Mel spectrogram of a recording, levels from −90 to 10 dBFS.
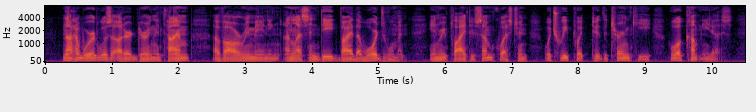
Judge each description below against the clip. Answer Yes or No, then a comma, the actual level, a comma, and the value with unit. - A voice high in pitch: No, very low, 90 Hz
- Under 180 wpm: Yes, average, 170 wpm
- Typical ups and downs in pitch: Yes, average, 3.7 semitones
